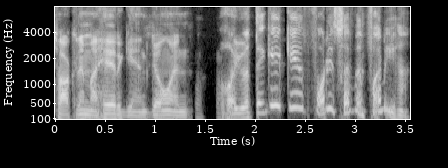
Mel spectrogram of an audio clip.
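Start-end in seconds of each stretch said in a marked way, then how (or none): 1.6-3.5 bad fake Russian accent, very high and swooping. Imagining a Soviet guy talking in his head, the speaker voices him: bad Russian accent. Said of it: "That was not a Russian accent".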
